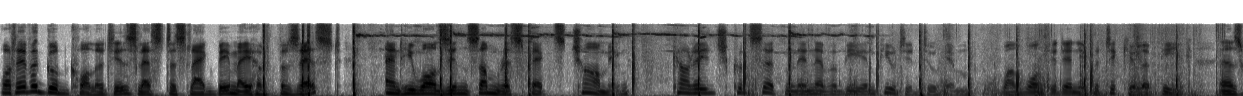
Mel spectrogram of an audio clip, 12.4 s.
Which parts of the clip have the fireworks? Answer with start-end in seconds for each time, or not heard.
2.6-11.9.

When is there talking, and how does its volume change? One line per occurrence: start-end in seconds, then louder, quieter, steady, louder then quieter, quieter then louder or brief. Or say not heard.
0.0-12.3 quieter.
